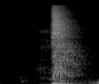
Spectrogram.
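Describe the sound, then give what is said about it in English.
A single sharp sneeze bursts out, preceded by a brief breathy intake and trailing off in a hissy exhale, with no talking around it. “Bless you.”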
